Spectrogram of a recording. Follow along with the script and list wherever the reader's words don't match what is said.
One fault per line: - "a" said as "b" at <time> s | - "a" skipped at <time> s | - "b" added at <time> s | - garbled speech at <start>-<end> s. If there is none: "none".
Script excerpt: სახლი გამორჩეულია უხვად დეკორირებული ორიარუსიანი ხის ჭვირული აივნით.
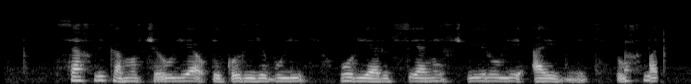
- "უხვად" skipped at 2.0 s
- "ხის" skipped at 4.5 s
- garbled speech at 6.2-6.6 s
